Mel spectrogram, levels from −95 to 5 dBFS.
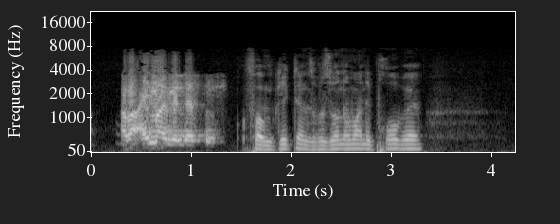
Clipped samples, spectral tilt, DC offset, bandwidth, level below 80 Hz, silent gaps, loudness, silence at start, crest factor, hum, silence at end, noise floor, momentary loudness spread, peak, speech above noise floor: under 0.1%; -6.5 dB/octave; under 0.1%; 7.6 kHz; -52 dBFS; none; -24 LUFS; 0.3 s; 18 dB; none; 0.95 s; -61 dBFS; 11 LU; -8 dBFS; 37 dB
